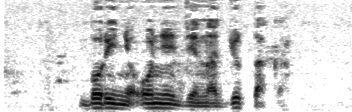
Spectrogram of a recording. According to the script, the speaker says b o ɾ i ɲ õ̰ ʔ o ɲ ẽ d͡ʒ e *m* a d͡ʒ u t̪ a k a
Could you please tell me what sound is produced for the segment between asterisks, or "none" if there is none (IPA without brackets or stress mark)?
n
